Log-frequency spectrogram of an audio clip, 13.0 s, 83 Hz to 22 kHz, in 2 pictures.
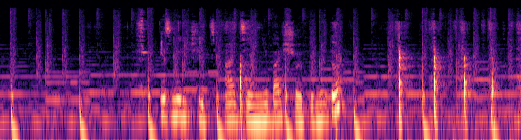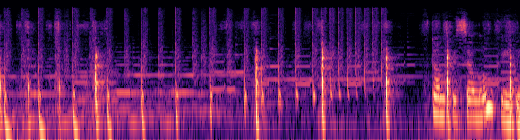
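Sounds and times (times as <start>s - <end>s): background music: 0.0s - 13.0s
knife chopping on wooden board: 1.7s - 2.0s, 2.9s - 3.3s, 4.3s - 8.0s, 9.2s - 13.0s.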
